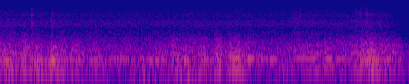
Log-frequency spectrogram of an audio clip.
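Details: Several German wasps, or yellow jackets, gathered on a jar of jam, producing a steady overlapping buzz of wingbeats that rises and falls slightly in pitch, fading out at the end.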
